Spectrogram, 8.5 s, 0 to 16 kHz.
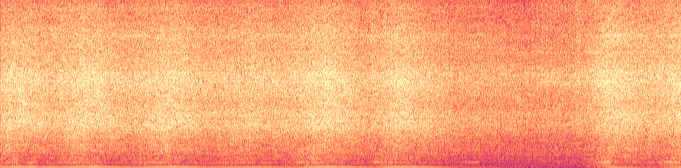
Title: Engine noise I-20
